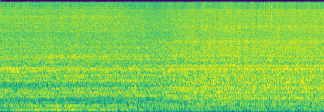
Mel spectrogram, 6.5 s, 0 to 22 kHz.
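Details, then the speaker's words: M151A2 MUTT four-cylinder after valve adjustment of loose, sloppy lash: a steady, even engine note with no ticking or skipping over wind noise, now reaching 55-60 mph on the road. Normal running. "that sounds a thousand times better"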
